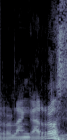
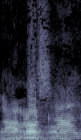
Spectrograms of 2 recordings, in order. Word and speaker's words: Roland Garros: ¿Habéis visto qué bien pronuncio Roland Garros? – Sí, ¿verdad? Sí. – Perfecto francés, Garros.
